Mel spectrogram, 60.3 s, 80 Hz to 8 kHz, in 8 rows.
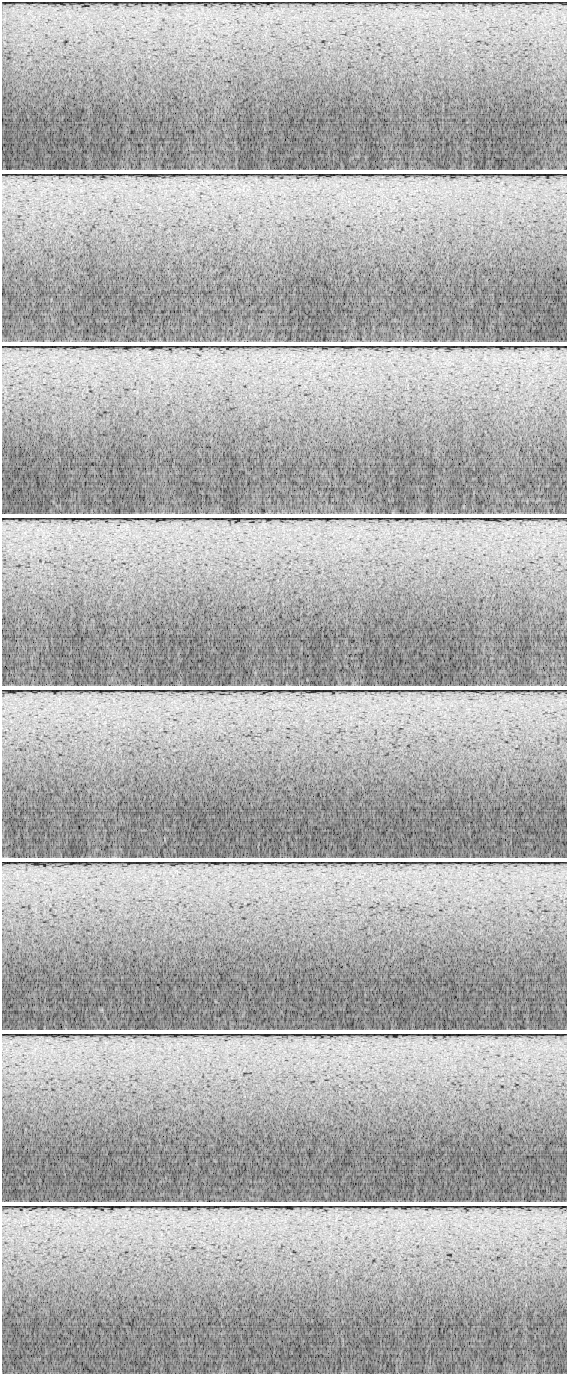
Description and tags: Radio Static 2
I recorded the radio on an MP3 player making staticky noises when it wasn't working well. This sound is almost exactly one minute long.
